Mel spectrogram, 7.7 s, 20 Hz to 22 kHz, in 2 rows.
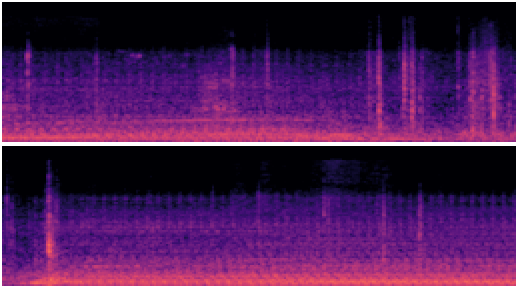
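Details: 1999 Ford Crown Victoria Police Interceptor V8 with low oil, noise began a day after a catalytic converter check engine light: harsh at start, then a rhythmic tapping that is loudest at high rpm. The cause is unconfirmed; the owner plans an oil change.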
